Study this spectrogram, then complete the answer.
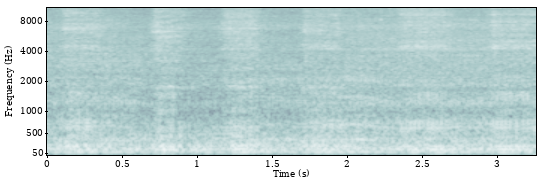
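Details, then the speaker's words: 1954 Austin A30 barn find laid up since 1971, first start in 52 years, choke pulled, with a little throttle: fast idle, a bit lumpy at first but steady with no knocks; normal running, still cold and not yet up to temperature. "nice excuse me I need to show me mates as well that sounds all right now yeah take it for a spin"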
